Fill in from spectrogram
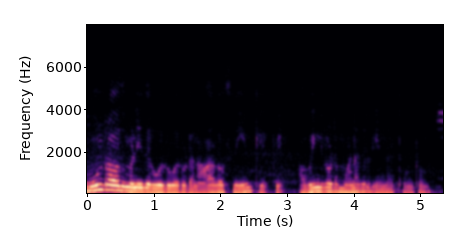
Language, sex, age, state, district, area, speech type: Tamil, female, 18-30, Tamil Nadu, Salem, rural, spontaneous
